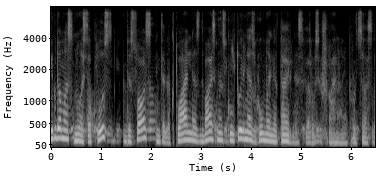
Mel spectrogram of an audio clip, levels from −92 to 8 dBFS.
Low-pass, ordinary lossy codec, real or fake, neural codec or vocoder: 7.2 kHz; Opus, 32 kbps; fake; codec, 16 kHz, 2 kbps, FreqCodec, larger model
